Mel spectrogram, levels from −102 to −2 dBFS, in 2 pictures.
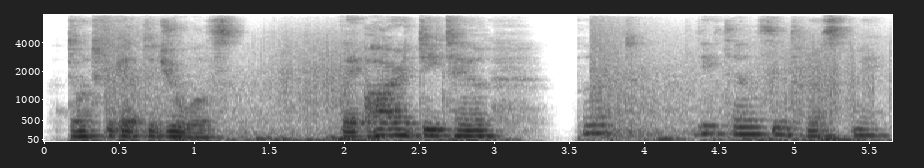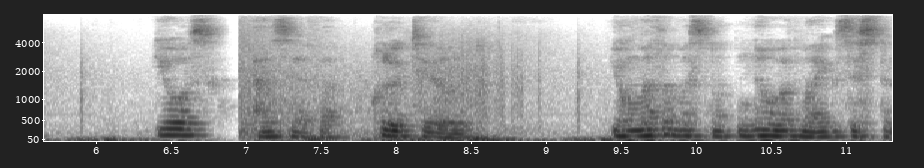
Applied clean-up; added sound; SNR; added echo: none; Fireworks; 9 dB; reverberation time 0.2 s.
